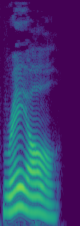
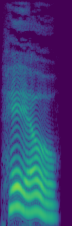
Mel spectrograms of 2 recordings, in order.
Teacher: But in Brazilian Portuguese, it was real. The leading R had become an H. The trailing L had become a U.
